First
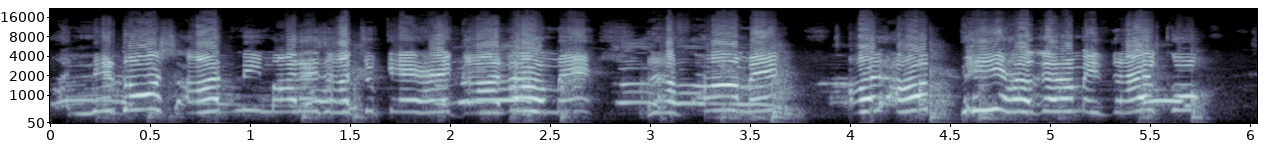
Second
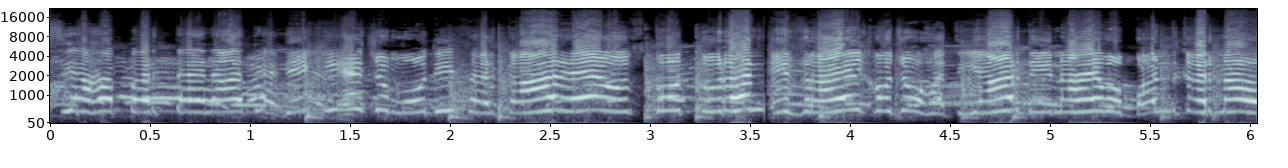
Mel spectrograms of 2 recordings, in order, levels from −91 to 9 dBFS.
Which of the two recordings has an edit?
second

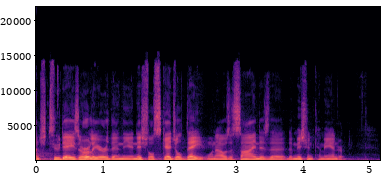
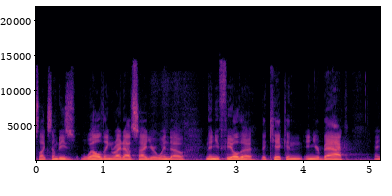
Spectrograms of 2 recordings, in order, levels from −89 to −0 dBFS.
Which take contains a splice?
second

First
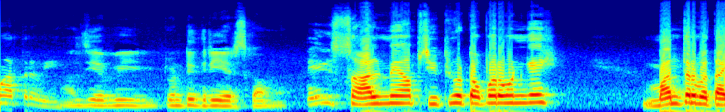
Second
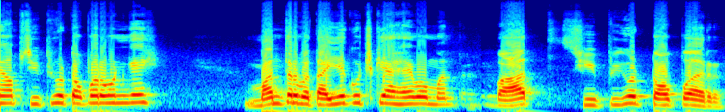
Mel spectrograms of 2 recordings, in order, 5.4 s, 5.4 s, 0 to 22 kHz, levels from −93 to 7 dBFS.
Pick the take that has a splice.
second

